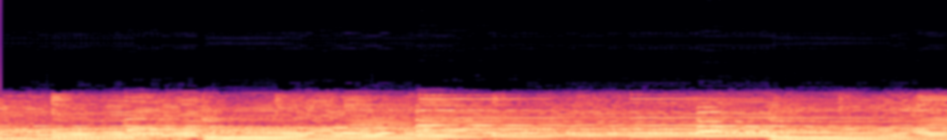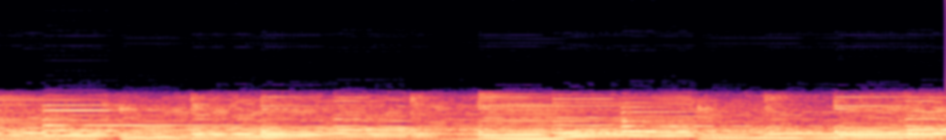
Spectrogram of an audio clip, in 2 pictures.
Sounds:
Double bass, Blues, Bowed string instrument, Musical instrument, Classical music, Wedding music, Cello, Music, String section

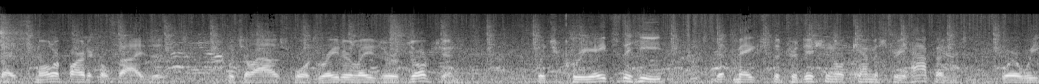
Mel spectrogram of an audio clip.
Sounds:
Speech

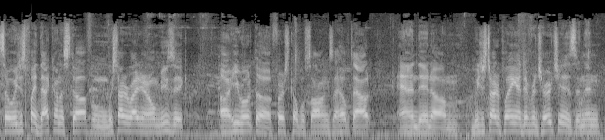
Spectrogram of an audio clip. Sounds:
Speech

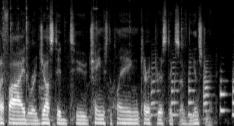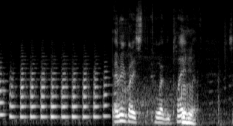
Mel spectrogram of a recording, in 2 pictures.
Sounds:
Brass instrument, Trumpet

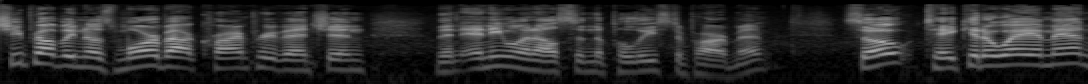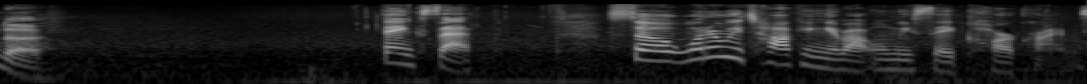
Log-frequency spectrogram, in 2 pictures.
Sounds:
Speech

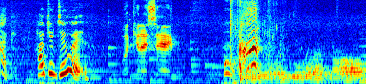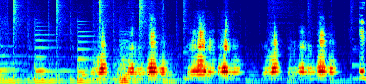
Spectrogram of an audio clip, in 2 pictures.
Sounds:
Speech, Music

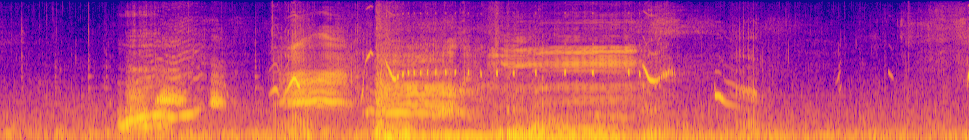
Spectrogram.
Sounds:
Music

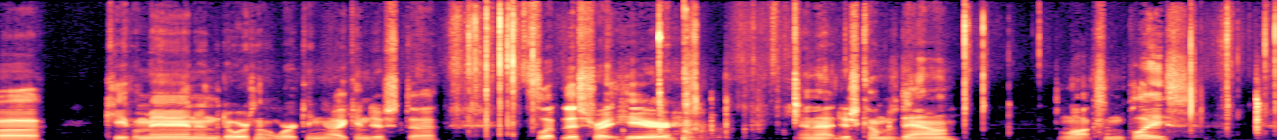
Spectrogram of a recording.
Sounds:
Speech, Door, Sliding door

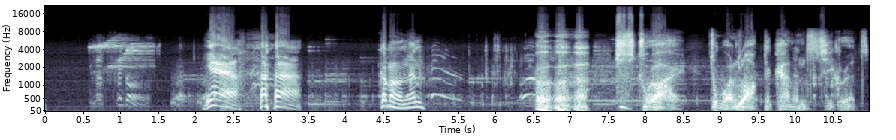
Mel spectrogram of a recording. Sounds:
Music, Speech

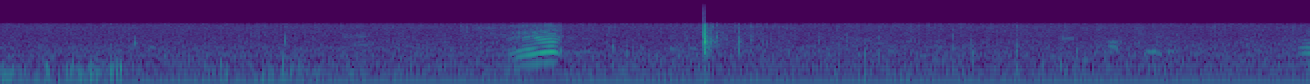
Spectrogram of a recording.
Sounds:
Run, Speech, outside, urban or man-made

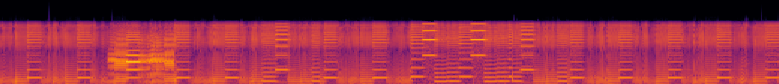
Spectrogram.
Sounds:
Music, Sampler

